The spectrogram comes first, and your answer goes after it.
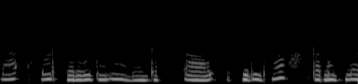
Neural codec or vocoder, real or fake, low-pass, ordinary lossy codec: vocoder, 22.05 kHz, 80 mel bands, Vocos; fake; 3.6 kHz; none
